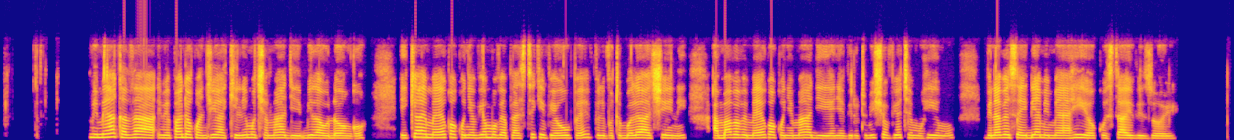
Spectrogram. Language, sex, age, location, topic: Swahili, female, 25-35, Dar es Salaam, agriculture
